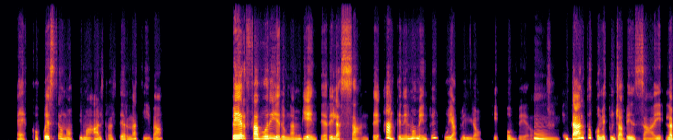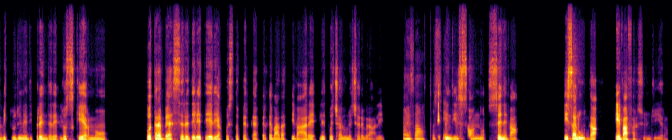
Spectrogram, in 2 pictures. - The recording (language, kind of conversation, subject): Italian, advice, Come posso usare le abitudini serali per dormire meglio?
- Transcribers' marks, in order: drawn out: "Mh"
